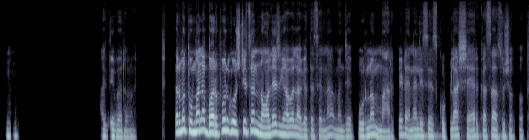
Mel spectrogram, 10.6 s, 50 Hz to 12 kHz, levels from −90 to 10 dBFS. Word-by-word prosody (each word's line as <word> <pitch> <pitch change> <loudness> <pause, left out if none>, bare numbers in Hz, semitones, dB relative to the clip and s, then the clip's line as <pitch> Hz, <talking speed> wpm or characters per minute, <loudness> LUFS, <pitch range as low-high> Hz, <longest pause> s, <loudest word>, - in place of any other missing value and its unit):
हं, 115 - -2
हं. 120 - -12 1.7
अगदी 115 +1 -5
बरोबर. 105 0 -7 0.8
तर 180 +1 +4
मग 225 +2 +6
तुम्हाला 205 +3 +7
भरपूर 175 +5 +6
गोष्टींच 195 +1 +2
नॉलेज 160 +1 +3
घ्यावं 145 0 +1
लागत 120 -4 -3
असेल 110 0 -8
ना, 130 +6 -6
म्हणजे 110 0 -7
पूर्ण 120 +4 -1 0.2
मार्केट 105 +7 -6
एनालिसिस. 120 +1 -4
कुठला 120 +1 -5
शेअर 115 -1 -4
कसा 115 +1 -5
असू 110 +1 -7
शकतो. 110 +1 -10
120 Hz, 130 wpm, -20 LUFS, 110-150 Hz, 1.7 s, तुम्हाला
